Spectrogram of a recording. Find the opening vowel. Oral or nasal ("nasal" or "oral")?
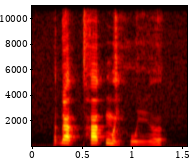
oral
